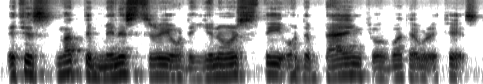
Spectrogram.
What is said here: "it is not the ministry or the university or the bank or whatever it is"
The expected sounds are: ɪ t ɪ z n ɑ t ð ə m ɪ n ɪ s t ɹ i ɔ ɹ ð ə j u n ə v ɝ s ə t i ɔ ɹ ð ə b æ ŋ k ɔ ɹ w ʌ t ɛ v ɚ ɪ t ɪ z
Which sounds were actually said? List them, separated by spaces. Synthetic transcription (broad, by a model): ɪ t ɪ z n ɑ t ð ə m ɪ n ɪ s t ɹ i ɔ ɹ ð ə j u n ə v ɝ s ə t i ɔ ɹ ð ə b æ ŋ k ɔ ɹ w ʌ t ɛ v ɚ ɪ t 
